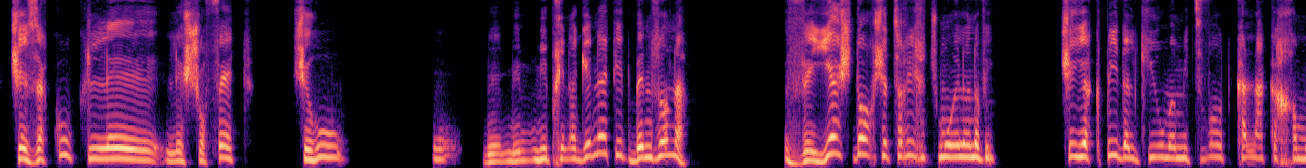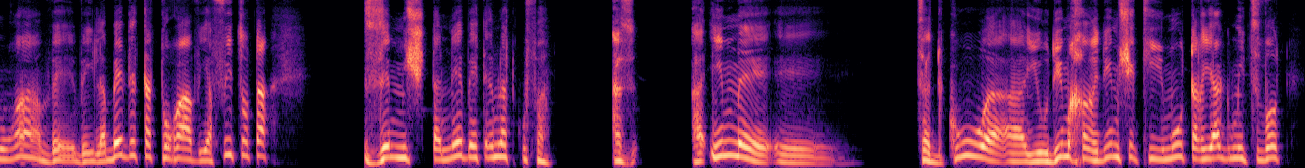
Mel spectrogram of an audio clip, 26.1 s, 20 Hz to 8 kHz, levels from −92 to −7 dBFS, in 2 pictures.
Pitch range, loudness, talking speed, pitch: 160-220 Hz, -20 LUFS, 90 wpm, 195 Hz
